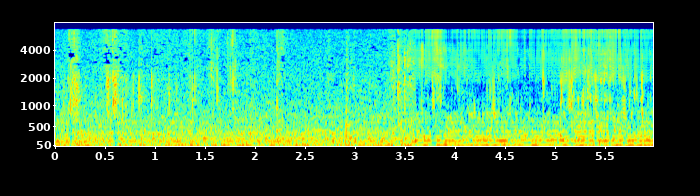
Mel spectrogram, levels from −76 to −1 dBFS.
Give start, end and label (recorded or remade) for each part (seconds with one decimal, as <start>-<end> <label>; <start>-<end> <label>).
0.0-3.6 recorded; 3.6-6.0 remade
